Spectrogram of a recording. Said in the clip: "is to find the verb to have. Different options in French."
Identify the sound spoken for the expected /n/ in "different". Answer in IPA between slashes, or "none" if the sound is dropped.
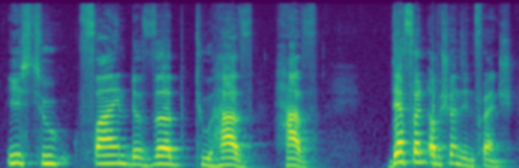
/n/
